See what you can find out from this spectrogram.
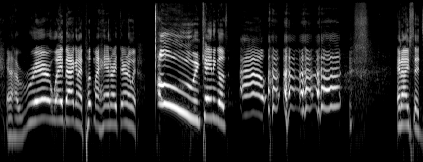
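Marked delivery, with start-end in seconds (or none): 3.1-3.9 high loud fake "oh" as hand lands; mock spanking yelp. Dad faking a spank to fool his son, hammed-up yelp. 4.8-7.0 high, hammed-up fake "ow" into a giggle; fake cry. Son pretending to be spanked for his dad, mock cry. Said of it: "Just fake cry for me".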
